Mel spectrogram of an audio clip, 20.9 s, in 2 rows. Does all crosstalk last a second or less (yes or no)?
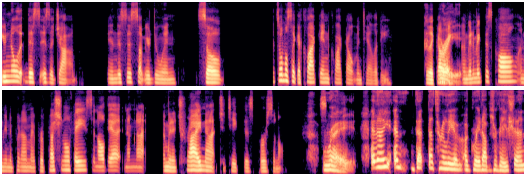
yes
